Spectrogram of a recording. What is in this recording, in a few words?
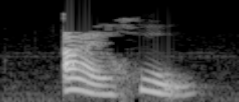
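"爱护", Mandarin Chinese; chinese flashcards; hsk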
